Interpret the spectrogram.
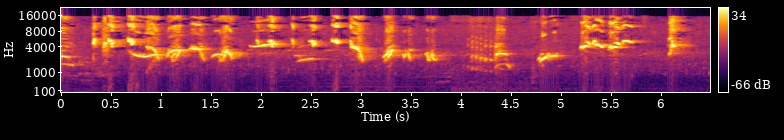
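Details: Contest-bird tutoring song from an Oriental magpie-robin: rich warbled phrases of swooping whistles and chirps, delivered in rapid, irregular bursts with short gaps.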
